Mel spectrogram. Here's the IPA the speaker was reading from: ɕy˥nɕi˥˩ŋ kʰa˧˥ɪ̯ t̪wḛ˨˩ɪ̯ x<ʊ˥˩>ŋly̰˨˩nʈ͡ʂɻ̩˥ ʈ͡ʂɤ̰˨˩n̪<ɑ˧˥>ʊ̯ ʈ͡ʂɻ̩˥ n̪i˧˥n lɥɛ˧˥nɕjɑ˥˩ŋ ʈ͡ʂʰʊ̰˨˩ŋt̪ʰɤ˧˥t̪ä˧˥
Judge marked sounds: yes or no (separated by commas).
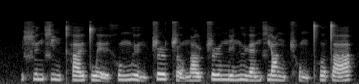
no, yes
